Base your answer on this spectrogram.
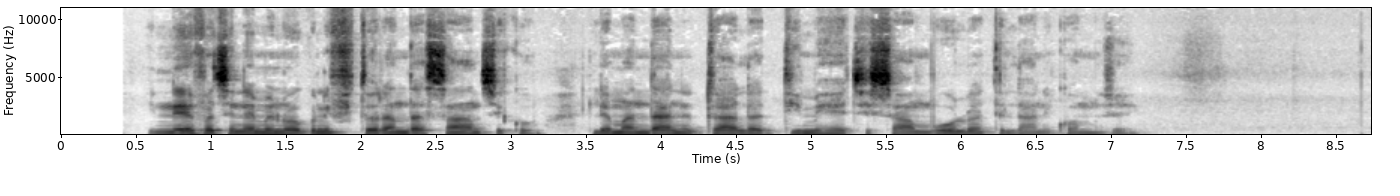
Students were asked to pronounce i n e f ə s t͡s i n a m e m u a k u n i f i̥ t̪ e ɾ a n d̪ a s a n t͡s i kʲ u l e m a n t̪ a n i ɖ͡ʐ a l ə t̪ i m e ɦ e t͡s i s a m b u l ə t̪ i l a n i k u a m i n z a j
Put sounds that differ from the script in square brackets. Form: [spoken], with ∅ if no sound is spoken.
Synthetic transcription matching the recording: i n e f ə [∅] t͡s i n a m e [n] u a k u n i f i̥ t̪ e ɾ a n d̪ a s a n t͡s i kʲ u l e m a n [d̪] a n i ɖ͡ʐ a l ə [d̪] i m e ɦ e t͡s i s a m b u l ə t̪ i l a n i k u a m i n z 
